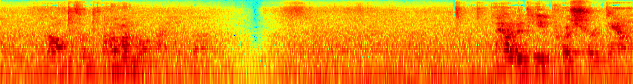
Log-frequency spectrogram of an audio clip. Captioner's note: speaks in foreign language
